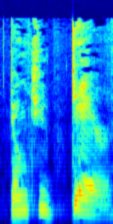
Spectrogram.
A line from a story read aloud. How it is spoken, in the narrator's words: Tsunami snapped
